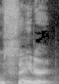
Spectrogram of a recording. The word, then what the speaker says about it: Sehnert: My name is Joe Sehnert, S-E-H-N-E-R-T, Sehnert.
